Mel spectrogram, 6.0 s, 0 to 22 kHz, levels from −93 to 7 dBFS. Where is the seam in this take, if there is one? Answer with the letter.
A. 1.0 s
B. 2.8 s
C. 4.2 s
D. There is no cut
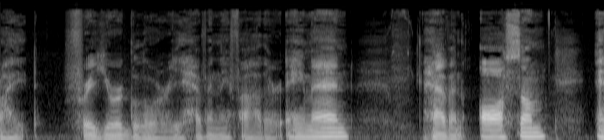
C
